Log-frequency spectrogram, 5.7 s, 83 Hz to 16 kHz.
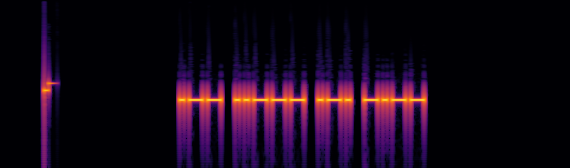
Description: Morse code, heard as a keyed tone, about 26 wpm, 700 Hz. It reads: W2RY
